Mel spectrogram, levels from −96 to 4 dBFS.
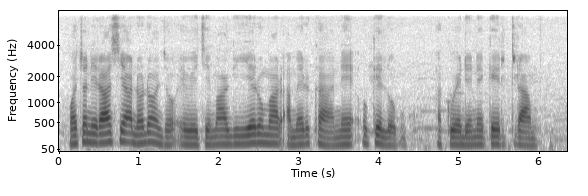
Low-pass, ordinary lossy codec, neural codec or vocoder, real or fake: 7.2 kHz; AAC, 48 kbps; none; real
